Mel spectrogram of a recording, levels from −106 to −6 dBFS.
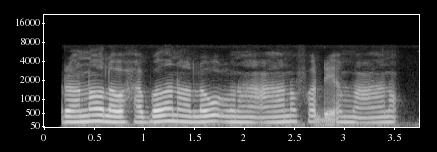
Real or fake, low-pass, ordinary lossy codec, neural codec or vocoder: real; 7.2 kHz; none; none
